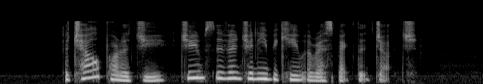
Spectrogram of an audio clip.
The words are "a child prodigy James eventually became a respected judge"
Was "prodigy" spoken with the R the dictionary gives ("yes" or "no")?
no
